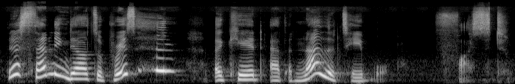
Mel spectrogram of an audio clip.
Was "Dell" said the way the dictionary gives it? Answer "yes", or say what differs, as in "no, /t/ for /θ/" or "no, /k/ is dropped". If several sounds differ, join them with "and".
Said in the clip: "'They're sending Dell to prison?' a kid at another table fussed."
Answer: no, /n/ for /l/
